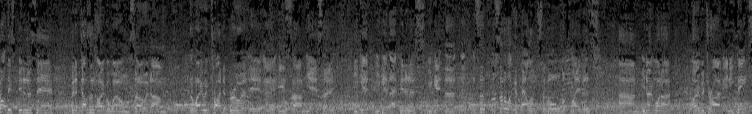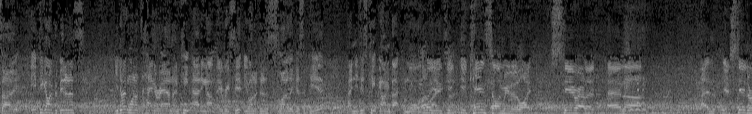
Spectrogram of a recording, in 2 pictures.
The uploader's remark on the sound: It's the second episode we recorded at the 2023 Williamstown Beer & Cider Festival. It's a live recording so there's a bit of background noise.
